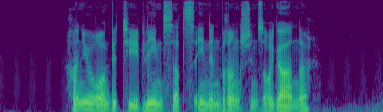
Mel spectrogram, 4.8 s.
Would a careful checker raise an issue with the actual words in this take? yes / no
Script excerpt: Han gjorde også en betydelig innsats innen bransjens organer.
yes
